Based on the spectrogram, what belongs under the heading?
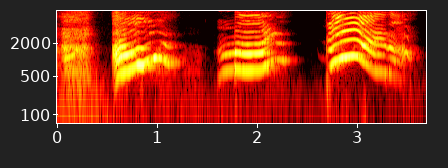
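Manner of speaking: high, loud fake sob; mock sobbing. Mock sob about a reaction she didn't have. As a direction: wail it like a hammed-up crier.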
